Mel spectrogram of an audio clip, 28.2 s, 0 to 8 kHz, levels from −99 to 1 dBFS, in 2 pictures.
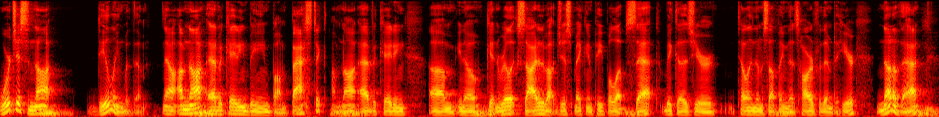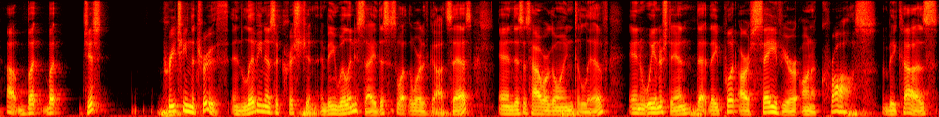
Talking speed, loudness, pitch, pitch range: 180 wpm, -32 LUFS, 90 Hz, 80-110 Hz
